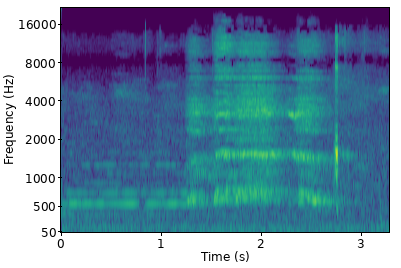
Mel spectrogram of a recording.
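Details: Aseel chicken after rain: a steady low tone, then one harmonic crow of about a second, with a short sharp click near its end.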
